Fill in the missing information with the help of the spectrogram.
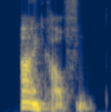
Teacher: a sílaba tônica vai ser em cima do ein.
